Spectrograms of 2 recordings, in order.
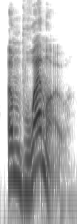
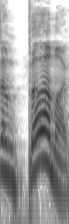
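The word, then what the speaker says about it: Mbeumo: But his name isn't Mbuemo. It's Mbermo. He's French. It's an sound. Mbermo. Not Mbuemo. There's no we.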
